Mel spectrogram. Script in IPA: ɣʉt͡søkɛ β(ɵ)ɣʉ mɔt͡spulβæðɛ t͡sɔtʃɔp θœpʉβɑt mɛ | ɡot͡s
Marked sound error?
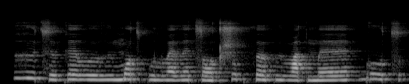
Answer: no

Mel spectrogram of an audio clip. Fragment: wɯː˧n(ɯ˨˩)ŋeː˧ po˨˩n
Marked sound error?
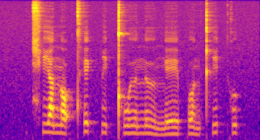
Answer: yes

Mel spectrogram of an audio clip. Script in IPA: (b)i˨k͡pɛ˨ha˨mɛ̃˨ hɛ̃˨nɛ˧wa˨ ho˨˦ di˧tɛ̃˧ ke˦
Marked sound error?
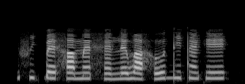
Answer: yes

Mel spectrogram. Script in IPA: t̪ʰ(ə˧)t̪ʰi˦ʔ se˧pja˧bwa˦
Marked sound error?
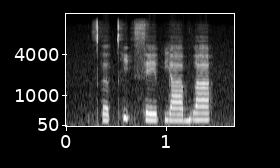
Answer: yes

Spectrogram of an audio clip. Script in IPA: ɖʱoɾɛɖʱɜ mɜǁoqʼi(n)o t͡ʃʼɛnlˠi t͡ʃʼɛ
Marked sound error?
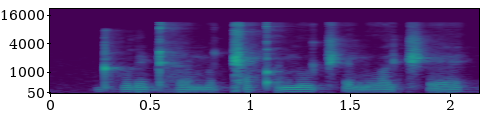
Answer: no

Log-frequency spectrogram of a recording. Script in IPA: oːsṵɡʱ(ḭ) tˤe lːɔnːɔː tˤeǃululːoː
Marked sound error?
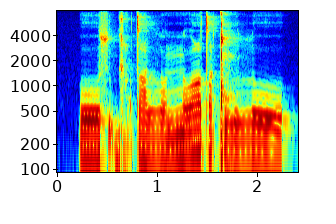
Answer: no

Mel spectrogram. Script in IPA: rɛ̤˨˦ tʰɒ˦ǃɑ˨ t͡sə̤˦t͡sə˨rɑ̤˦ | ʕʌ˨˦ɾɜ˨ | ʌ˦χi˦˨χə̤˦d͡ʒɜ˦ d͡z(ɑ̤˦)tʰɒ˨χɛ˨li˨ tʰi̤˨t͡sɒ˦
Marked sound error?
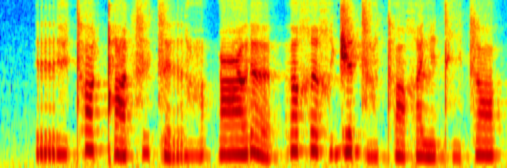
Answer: yes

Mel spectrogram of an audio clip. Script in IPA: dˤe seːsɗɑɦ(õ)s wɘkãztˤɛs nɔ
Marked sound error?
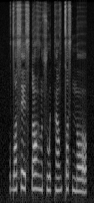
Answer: no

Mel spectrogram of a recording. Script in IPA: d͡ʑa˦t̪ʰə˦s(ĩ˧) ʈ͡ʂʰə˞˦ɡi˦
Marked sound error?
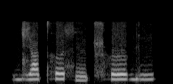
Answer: no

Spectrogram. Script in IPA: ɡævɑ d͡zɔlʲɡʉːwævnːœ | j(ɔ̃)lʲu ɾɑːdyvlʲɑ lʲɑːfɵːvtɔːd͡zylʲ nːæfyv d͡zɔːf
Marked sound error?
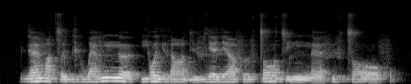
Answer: yes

